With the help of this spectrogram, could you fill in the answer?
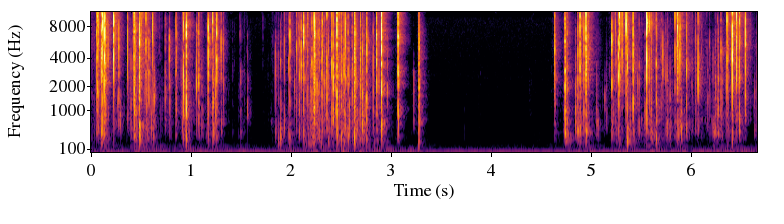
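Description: A clear cellophane bag full of dried potpourri botanicals is squeezed and crunched with both hands, giving dense, bright crackling and crinkling in quick sharp bursts. The crunching comes in three stretches, with a short pause before the second and a silent gap of about a second before the last.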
